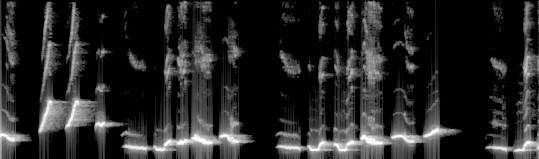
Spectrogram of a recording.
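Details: Training song of a white-rumped shama meant to rouse silent caged birds: fast run of rich, liquid whistled phrases, rising and falling notes joined in quick succession with short pauses between bursts.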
